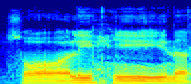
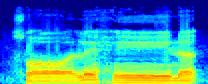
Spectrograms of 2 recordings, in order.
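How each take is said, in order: First: The middle vowels sound like i. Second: The middle vowels sound like e. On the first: The speaker calls it right. "Bacaan yang benar adalah solihina" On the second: The speaker calls it wrong. "itu bacaan yang salah"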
